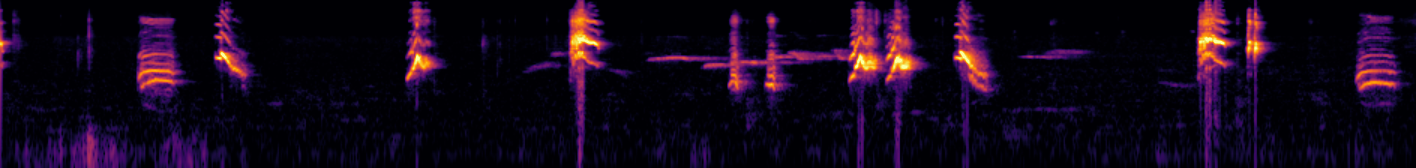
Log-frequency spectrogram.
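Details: Challenging song of an Oriental magpie-robin, meant to goad mute birds into singing: loud sharp whistled notes, buzzy rising phrases and harsh chips in irregular bursts, some brief low rustles early on.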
